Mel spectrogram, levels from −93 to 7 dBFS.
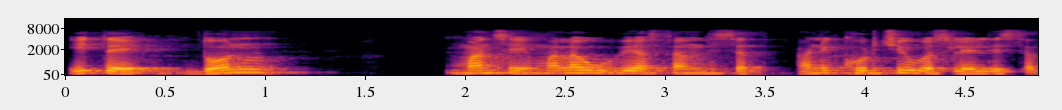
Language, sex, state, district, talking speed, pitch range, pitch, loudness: Marathi, male, Maharashtra, Pune, 135 wpm, 150-170 Hz, 155 Hz, -18 LUFS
